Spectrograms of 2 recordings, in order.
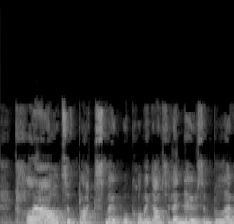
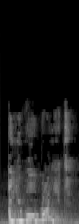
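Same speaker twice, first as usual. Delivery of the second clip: much higher, mock polite; polite boy; 3 dB louder than usual. George asking stunned grandma, mock polite. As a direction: ask sweetly, as if innocent.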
